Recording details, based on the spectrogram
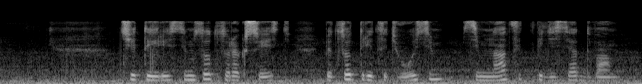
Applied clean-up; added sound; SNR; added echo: none; Boat, Water vehicle; 7 dB; none.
